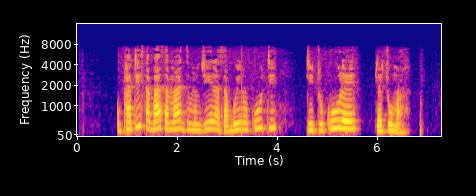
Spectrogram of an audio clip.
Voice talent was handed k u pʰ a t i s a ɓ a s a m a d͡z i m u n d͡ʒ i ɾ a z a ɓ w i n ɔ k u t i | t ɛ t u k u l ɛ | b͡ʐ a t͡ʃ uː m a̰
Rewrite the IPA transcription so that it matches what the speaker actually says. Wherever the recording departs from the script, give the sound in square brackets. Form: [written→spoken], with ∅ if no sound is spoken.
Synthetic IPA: k u pʰ a t i s a ɓ a s a m a d͡z i m u n d͡ʒ i ɾ a z a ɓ w i n ɔ k u t i | t [ɛ→i] t u k u l ɛ | b͡ʐ a t͡ʃ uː m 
